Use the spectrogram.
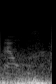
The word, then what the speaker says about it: Alma: Is it pronounced Alma or Alma? Alma.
